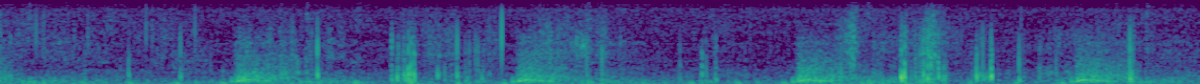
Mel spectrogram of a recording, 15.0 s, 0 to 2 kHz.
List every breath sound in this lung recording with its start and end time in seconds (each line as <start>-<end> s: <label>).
2.84-3.77 s: inhalation
3.74-4.52 s: exhalation
6.47-7.25 s: inhalation
7.23-8.11 s: exhalation
9.97-10.81 s: inhalation
13.40-14.31 s: inhalation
